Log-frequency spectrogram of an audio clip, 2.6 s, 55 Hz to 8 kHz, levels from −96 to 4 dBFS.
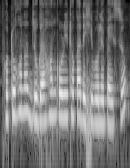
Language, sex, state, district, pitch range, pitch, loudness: Assamese, female, Assam, Kamrup Metropolitan, 220-260 Hz, 250 Hz, -14 LUFS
